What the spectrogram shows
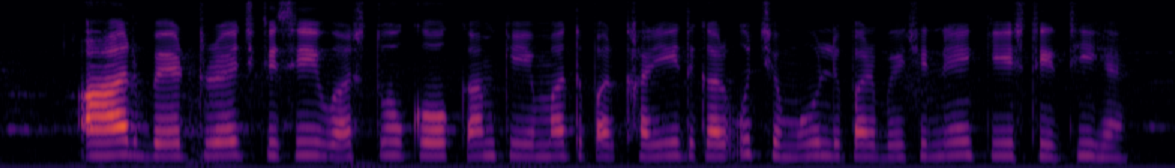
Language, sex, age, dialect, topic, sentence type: Hindi, female, 18-24, Marwari Dhudhari, banking, statement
